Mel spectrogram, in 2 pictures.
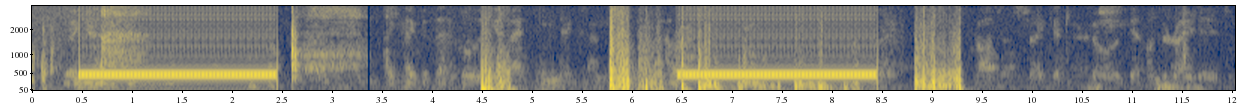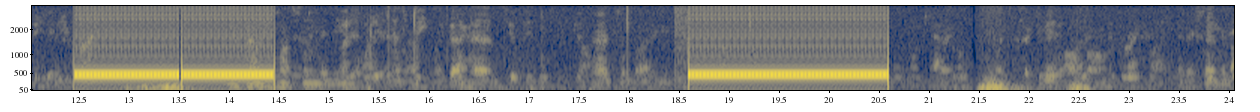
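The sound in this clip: Telephone ringback tones sound while a call is transferred to a company executive's line: four long, steady, even-pitched rings of about two seconds each, separated by gaps of near silence with a few faint clicks.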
